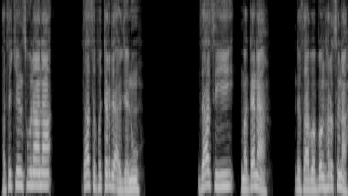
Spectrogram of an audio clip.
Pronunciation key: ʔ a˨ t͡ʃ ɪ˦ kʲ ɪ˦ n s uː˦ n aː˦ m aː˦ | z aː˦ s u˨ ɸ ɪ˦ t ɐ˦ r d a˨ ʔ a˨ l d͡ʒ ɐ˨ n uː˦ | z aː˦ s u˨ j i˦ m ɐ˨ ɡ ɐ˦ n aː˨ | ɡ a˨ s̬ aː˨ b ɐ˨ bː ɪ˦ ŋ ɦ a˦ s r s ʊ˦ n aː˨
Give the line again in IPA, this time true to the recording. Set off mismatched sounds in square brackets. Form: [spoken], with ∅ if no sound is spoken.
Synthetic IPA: ʔ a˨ t͡ʃ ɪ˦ kʲ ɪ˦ n s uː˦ n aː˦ [n] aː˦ | z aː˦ s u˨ ɸ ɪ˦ t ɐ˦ r d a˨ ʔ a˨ l d͡ʒ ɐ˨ n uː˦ | z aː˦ s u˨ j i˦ m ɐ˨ ɡ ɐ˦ n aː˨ | [d] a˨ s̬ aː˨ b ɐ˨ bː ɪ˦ ŋ ɦ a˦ [∅] r s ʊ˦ n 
